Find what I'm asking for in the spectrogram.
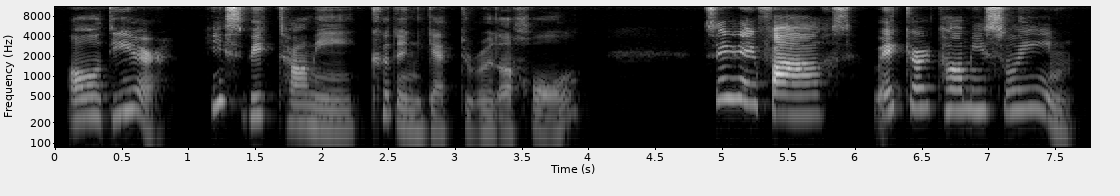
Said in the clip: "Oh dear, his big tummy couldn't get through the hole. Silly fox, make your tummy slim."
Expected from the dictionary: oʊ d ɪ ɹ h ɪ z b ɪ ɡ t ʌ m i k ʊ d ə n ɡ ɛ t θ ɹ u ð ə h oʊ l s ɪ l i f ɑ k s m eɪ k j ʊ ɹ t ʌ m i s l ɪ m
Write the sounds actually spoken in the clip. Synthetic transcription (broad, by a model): oʊ d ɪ ɹ h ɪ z b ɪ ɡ t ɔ m i k ʊ d ə n ɡ ɛ t θ ɹ u ð ə h oʊ l s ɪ n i f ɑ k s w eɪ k j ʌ ɹ t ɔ m i s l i m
